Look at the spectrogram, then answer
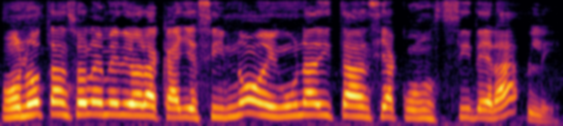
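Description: Sitting in the driver's seat of a parked car, a man with a fairly high voice offers casual news commentary, talking fairly quickly and animatedly and making emphatic pleas straight to his viewers. A wired earphone mic captures dry, close sound with no echo.

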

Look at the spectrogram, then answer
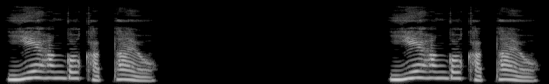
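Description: A woman teaching language, reading classroom phrases slowly and carefully and saying each one twice. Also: fairly high pitch, expressive, dry recording, clean studio sound. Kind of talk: scripted phrase drill.

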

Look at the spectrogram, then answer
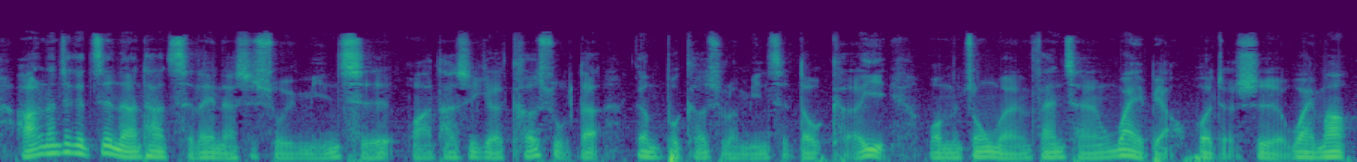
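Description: A man's voice: very deep voice, darkish tone, a little hiss or hum. A man teaching an English vocabulary lesson, explaining each word patiently, with frequent fillers and repeated phrases.

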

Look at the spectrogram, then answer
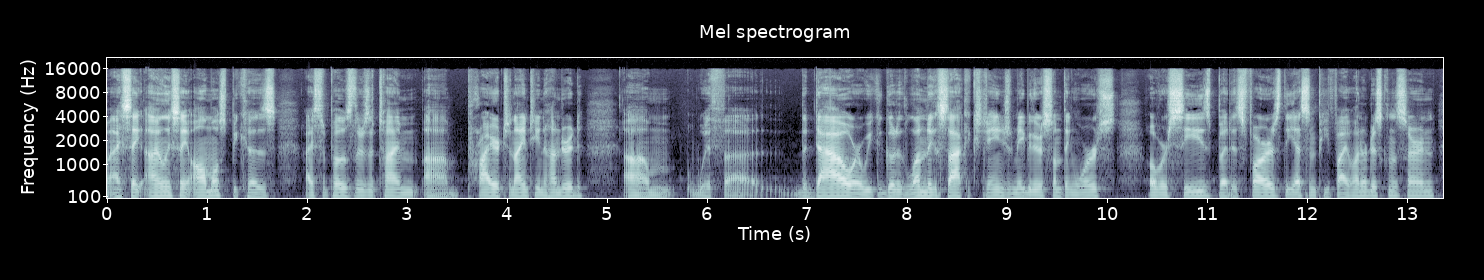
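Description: A middle-aged man hosting a finance podcast, speaking casually with many ums, his voice raspy and a little stuffed up after illness. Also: on the low side, a bit bright. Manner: chatty, many ums and uhs. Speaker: podcast host, financial advisor. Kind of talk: casual educational podcast talk.

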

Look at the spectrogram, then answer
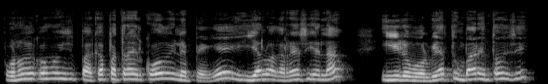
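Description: Very high and fast, the man's voice is mellow yet husky, with the accent of Sinaloa, Mexico. He's a guest on a podcast, casually telling a drawn-out, meandering story full of profanity and quoted lines from himself and others.

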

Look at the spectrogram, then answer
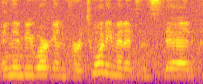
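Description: A young man hosting an outdoor workout, joking and counting down for viewers in a seaside cave. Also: fast talker. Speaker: workout host. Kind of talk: casual workout coaching. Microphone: camera on tripod at a distance. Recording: noisy outdoor recording with wave rumble.

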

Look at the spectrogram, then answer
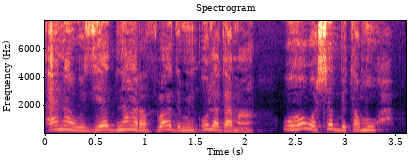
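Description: A woman's voice: a little high, fast, warm tone, lightly acted. A woman voicing a headstrong Egyptian girl in love. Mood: eager. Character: Ghazal, impulsive young woman in love.

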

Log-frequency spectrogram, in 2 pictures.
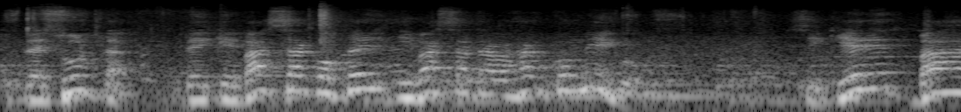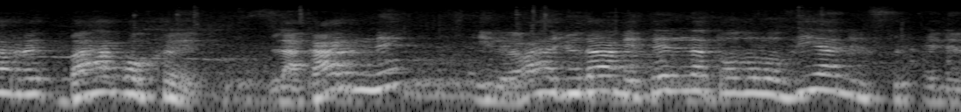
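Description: A man voicing a gruff adult male butcher who scolds sternly and then strikes a deal. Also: high voice, noisy background. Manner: stern, bargaining tone. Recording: echoey room from a distance, crowd behind.

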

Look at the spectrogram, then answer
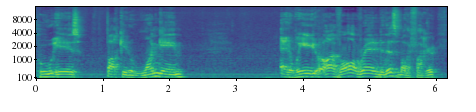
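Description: Profane, emphatic and repetitive, a male podcast host in his thirties talks games casually from a small home studio room. He speaks slowly in a mid-range, darkish voice, and a faint hiss or hum is audible.

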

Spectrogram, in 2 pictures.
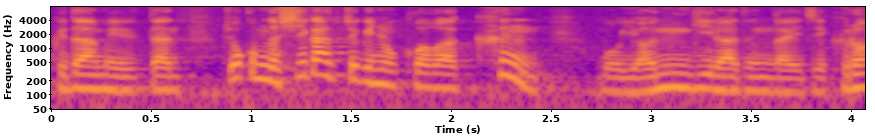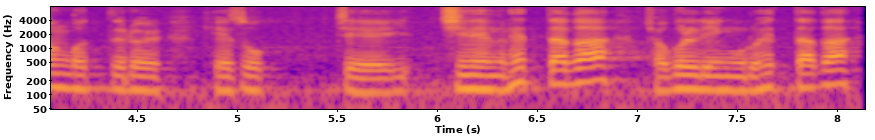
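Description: A man's voice: mid-range voice, a little mellow. A man who works as a musician, giving explanatory answers in an interview. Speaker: musician in a performance troupe. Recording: faint background noise.

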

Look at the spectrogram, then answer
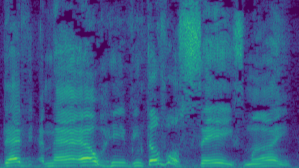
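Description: Flamboyant high-voiced gossipy Brazilian man. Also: expressive, a little slow, a little hiss or hum. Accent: Brazilian Portuguese. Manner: flamboyant, gossipy, laughing often, lots of slang address. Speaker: vlogger. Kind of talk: casual storytelling to camera. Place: outdoors on a street.

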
